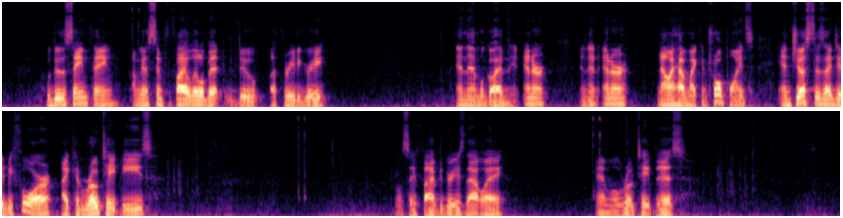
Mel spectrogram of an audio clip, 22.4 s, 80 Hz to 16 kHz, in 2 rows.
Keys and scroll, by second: 2.4 3, 3.1 Return, 13.2 Return, 16.4 5, 17.2 Return.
